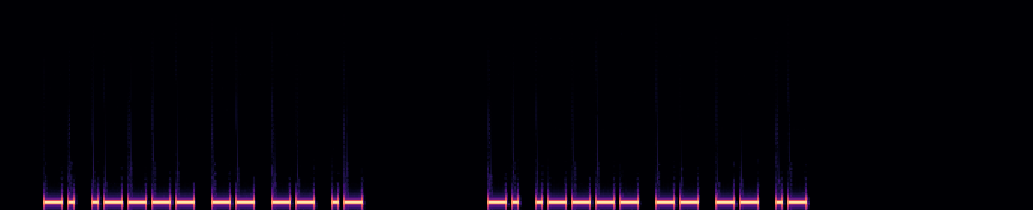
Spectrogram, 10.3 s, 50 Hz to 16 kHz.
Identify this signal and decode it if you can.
Morse code, heard as a keyed tone, about 21 wpm, 700 Hz. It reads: N1MMA N1MMA
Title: USA Call Signs - 5 Characters - Repeated 2x - 20wpm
